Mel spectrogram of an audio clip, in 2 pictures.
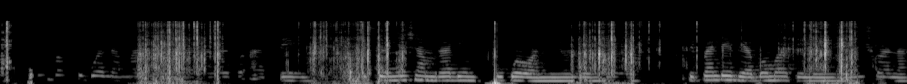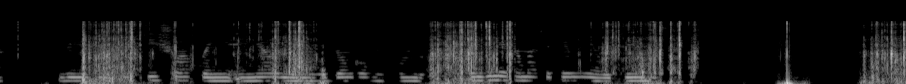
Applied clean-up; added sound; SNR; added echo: classical method spectral subtraction.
